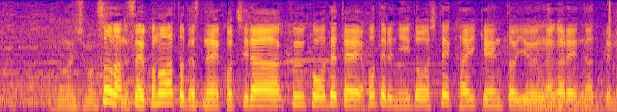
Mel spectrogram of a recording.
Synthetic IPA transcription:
so̞ːnãnd̪esɨneko̞no̞at̪o̞d̪e̞sɨne̞ko̞t͡ɕiɾakɯ̟ːko̞ːd̪e̞t̪e̞ho̞t̪e̞ɾɯ̟ɲ̟iiːd̪o̞ːɕi̥t̪e̞kaikẽ̞nt̪o̞jɯ̟ːnaɡaɾe̞ɲ̟inat̪ːe̞ma

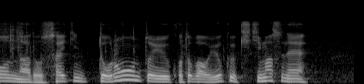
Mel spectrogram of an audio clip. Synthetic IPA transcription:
nːad̪o̞saikʲĩnd̪̥o̞ɾõnt̪o̞jɯ̟ːko̞t̪o̞bao̞jo̞kɯ̟kʲi̥kʲimasɨne̞

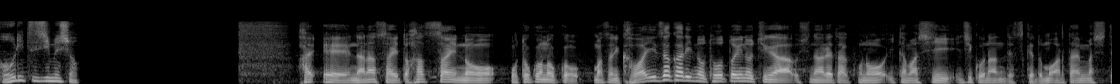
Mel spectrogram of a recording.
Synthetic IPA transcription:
ko̞ːɾʲit͡sɨʑimɯ̟ɕo | haieːnanasait̪o̞ɦasːaino̞ːt̪o̞ko̞no̞ko̞mas̬aɲ̟ikʰaβaizakaɾʲino̞t̪o̞ːt̪o̞ino̞t͡ɕiɡaɯ̟ɕinaβaɾe̞t̪ako̞no̞it̪amaɕiːʑiko̞nãnd̪e̞sɨ̥ke̞d̪o̞mo̞a̰ɾat̪ame̞maɕi̥t̪e

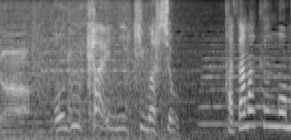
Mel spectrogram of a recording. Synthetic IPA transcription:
omɯkʰaiɲ̟iːkʲimaɕoː | kazamakɯ̟̃nːom

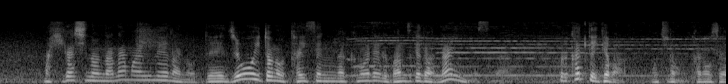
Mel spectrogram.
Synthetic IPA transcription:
maçiɡaɕino̞nanamaime̞nano̞d̪e̞d͡ʑo̞ːit̪o̞no̞t̪ʰaisẽ̞ŋɡakɯ̟maɾe̞ɾɯ̟bãnd͡zɨke̞d̪e̞βanaĩnd̪e̞sɨɡa̰ko̞ɾe̞kat̪ːeike̞ba̰ | mo̞t͡ɕiɾõ̞ŋkano̞ːseː

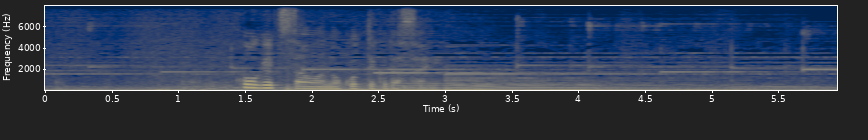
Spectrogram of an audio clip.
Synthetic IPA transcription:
kʰo̞ːɡe̞t͡sɨ̥sãɰ̃βano̞ko̞t̪ːe̞kɯ̟d̪asai

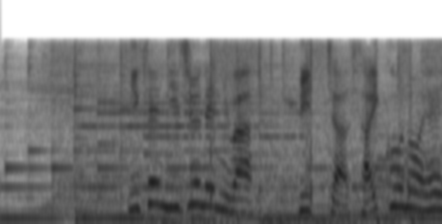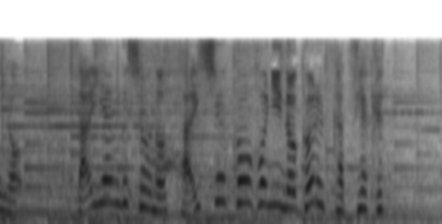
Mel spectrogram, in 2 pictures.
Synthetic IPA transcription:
ɲisẽ̞ɲ̟ːiʑɨːnẽ̞ɲ̟ːiβa | pʲit͡ɕːaːsaiko̞ːno̞e̞ːjosaijãŋɡɯ̟ɕo̞ːno̞saiɕɨːko̞ːɦo̞ːɲ̟ino̞ko̞ɾɯ̟kat͡sɨjakɯ̟

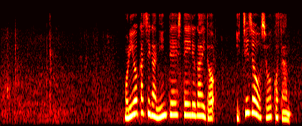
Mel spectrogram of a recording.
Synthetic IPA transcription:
mo̞ɾʲio̞kaɕiɡaɲ̟ĩnt̪e̞ːɕi̥t̪e̞iɾɯ̟ɡaid̪o̞ | it͡ɕiʑo̞ːɕo̞ːko̞sãɴ

